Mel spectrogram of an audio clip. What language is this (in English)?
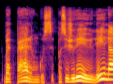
Lithuanian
